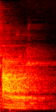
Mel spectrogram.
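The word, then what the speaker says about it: hour: I will come after dash আওয়ার, এইচ এর উচ্চারণ কিন্তু এখানে এইচ নেই, আ হয়েছে, এখানে হয়েছিল অ এখানে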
